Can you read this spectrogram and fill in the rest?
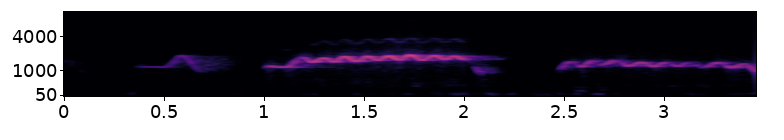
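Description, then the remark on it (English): A person whistles by mouth to imitate a bird call over a Zoom video call: a short rising chirp, then two longer warbling, trilled phrases, clear with no talking. “I learned this when I was a kid, actually, to sort of create bird sounds with my mouth.”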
